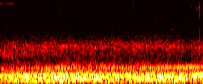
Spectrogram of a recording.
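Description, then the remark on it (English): Steady, dense low rumble of road noise from inside a moving car, loud and continuous with no breaks, the engine and tire drone filling the whole cabin. “So basically, you're hearing me vlog in the car.”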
